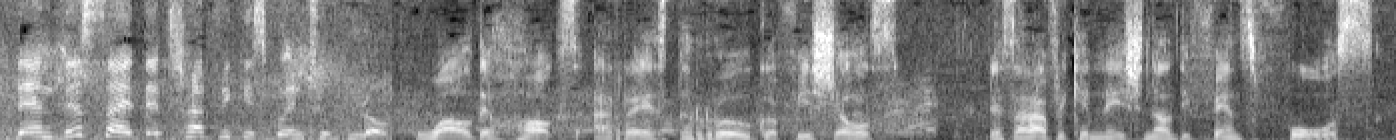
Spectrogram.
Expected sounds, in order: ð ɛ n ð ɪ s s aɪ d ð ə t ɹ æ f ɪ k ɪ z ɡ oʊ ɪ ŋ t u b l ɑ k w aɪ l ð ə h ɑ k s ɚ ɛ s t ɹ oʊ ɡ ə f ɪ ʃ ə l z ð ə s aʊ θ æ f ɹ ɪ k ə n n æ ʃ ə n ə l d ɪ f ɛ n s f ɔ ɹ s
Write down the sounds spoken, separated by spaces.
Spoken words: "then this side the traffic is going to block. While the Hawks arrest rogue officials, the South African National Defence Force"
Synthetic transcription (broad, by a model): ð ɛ n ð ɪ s s aɪ d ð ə t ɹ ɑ f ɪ k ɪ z ɡ oʊ ɪ ŋ t u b l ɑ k w aɪ l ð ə h ɑ k s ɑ ɛ s t ɹ oʊ ɡ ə f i ʃ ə l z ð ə s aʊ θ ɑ f ɹ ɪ k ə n n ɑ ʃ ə n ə l d ɪ f ɛ n s f ɔ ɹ s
